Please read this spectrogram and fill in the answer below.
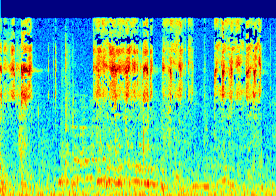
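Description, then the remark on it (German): A marker pen scratches and squeaks across a writing surface in several short bursts of strokes as the words "bürgerliche Kleinfamilie" are written, moderately loud, with faint murmur in the background. “Kann man es lesen? Ich weiß nicht, ob das Stift dick genug ist.”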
